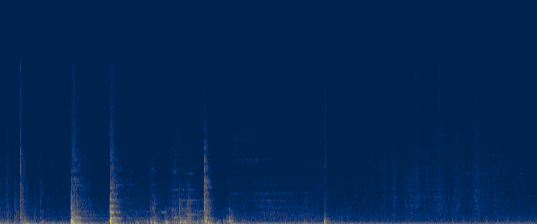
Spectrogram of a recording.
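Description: Metal clanks and knocks as an axe is freed from a cast-iron bench vise. There are two sharp clanks about a second in, then a quick run of lighter knocks with a faint metallic ring, and one last knock about five seconds in.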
